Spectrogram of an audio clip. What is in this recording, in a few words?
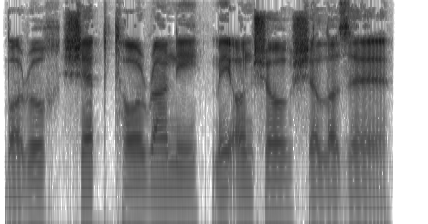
ashkenazis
